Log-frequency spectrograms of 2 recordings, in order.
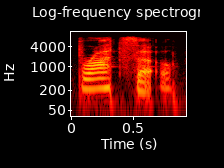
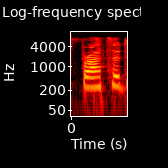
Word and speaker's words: Braco: Many of you may have already heard of Brazzo, who's known as the Gazer. His name is spelled B-R-A-C-O, and he has provided healing, hope, and comfort to people around the world solely through his gaze.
